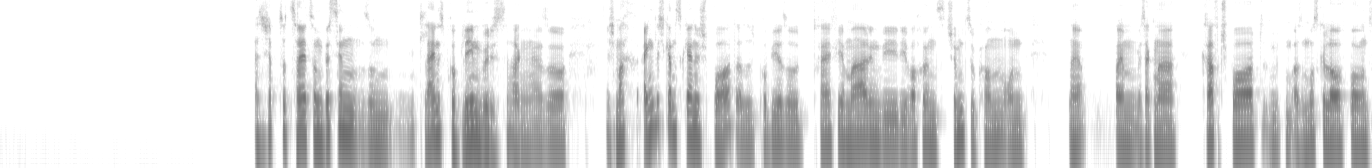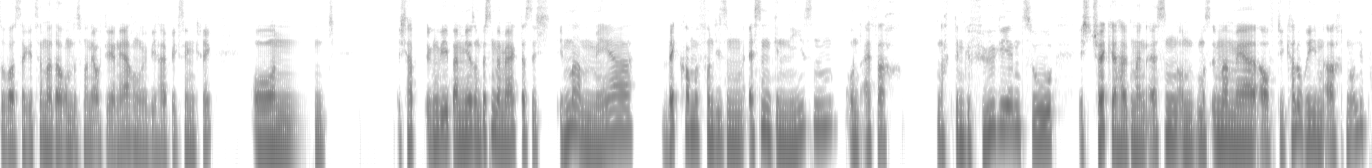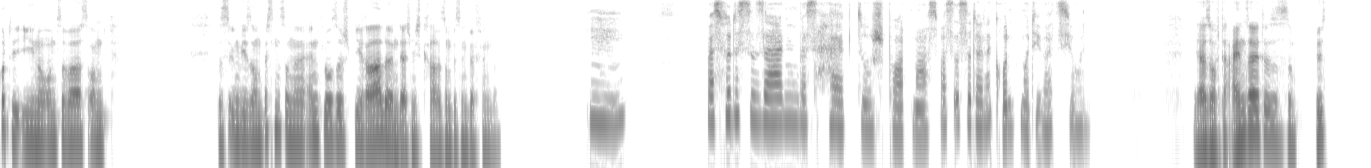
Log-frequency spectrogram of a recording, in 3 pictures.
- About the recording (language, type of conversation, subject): German, advice, Wie erlebst du Schuldgefühle nach einem Schummeltag oder nach einem Essen zum Wohlfühlen?
- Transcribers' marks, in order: wind; distorted speech; static; other background noise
